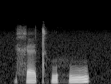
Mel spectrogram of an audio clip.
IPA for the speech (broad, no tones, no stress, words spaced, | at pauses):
xætʰuhu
